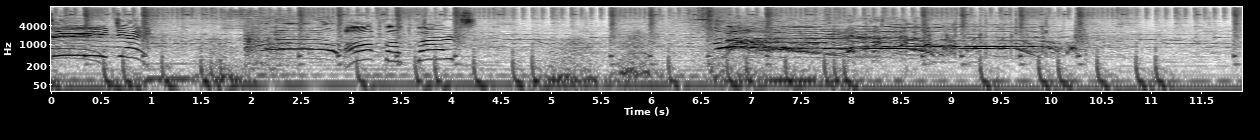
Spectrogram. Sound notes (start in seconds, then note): 6.2 crowd cheering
